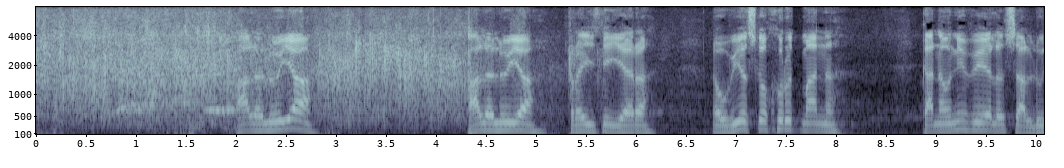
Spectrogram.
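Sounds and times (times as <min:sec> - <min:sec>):
audience applause: 0:00.0 - 0:04.4
speech: 0:02.0 - 0:02.9, 0:04.3 - 0:08.2, 0:08.8 - 0:10.0.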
